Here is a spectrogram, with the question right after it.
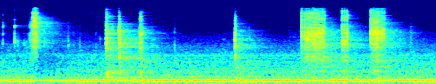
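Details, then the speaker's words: Bookwalter table-mounted abdominal retractor, smallest single-action ratchet of three types giving varying retraction and angle; sharp metallic clicks in short bursts over a steady low hum. "now there are three types of ratchets in each of these sets and each of these ratchets basically just give a varying degree of retraction and angle so again starting with the smallest ratchet"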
